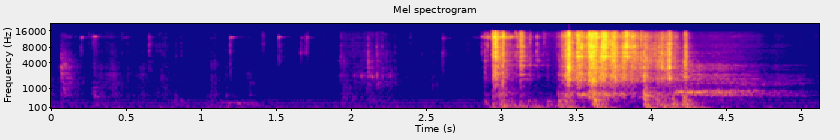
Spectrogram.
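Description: Pennies dropped into a metal-melting crucible: a few faint clicks, then about three seconds in a brief loud jangle of coins clinking against each other and the pot, ringing out as they settle.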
